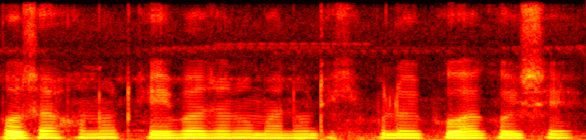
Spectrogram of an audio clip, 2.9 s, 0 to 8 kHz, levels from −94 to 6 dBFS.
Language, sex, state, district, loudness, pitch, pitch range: Assamese, male, Assam, Sonitpur, -17 LUFS, 170 Hz, 165-175 Hz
